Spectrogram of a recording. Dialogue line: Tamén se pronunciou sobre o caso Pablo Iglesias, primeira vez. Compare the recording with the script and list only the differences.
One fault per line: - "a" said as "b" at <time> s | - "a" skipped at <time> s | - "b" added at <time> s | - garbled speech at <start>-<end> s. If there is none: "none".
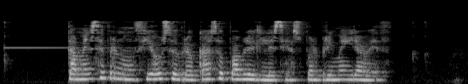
- "por" added at 3.1 s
